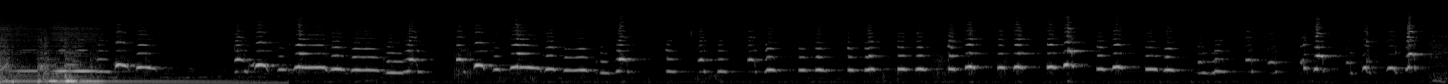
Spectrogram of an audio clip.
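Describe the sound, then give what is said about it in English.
A penny whistle plays the Gwent theme song from The Witcher, a lively tune of short, clear notes in quick rhythm, fairly loud, following a brief burst of low rumbling noise at the start. “I've been learning how to play the Gwent theme song on my penny whistle.”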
